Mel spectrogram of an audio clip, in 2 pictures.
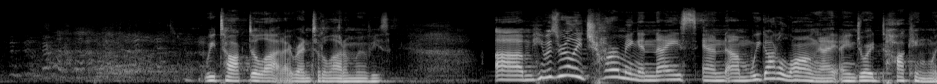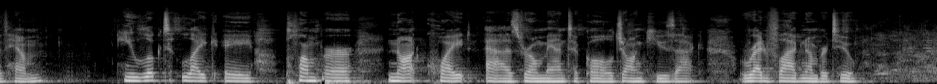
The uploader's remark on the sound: Recorded at a Here There event. It is recorded on the unceded territories of the Squamish, Musqueam and Tseil-Waututh nations. Recorded at a Here There event.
